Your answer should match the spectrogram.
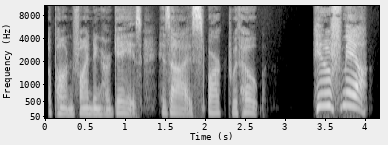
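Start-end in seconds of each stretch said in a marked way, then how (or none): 3.3-4.0 very high, loud plea; desperate cry for help. A narrator's reading. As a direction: shout up for rescue while dangling. Dangling man begs for help.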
